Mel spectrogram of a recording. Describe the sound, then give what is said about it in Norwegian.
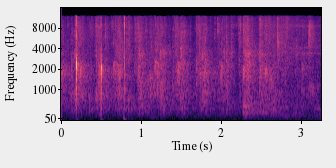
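Municipal council members applaud a junior world championship silver medal in a combined team competition, opening with a few sharp, loud claps that give way to a steady patter of moderate clapping for a few seconds, with no talking. “Før vi går på frammøtelista, så vil jeg bare informere om at Eida Johan Strøm har da tatt sølv junior-VM, kombinert lagkonkurranse, så han har fått en oppmerksomhet, men jeg tenker at kommunestyret kan gi en liten applaus for det før vi begynner.”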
